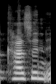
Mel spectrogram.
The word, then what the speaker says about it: Cousin: The male cousin is der Vetter oder der Cousin. We try to pronounce it in a French way.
